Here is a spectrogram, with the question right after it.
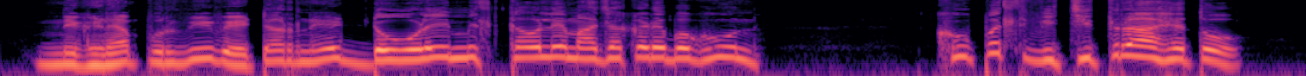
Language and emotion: Marathi, disgusted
